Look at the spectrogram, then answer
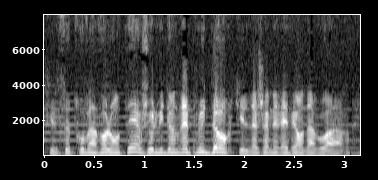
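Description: A man's voice: medium pitch, fairly even intonation, moderate pace, faint music behind, lightly acted. A man voicing an older king who speaks with commanding force in a storybook reading. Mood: angry. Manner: thundering, commanding.

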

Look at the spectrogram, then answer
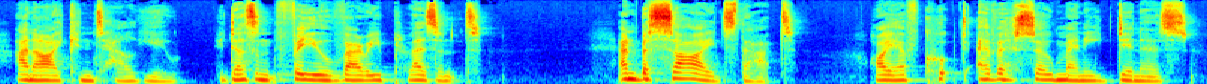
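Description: A woman's voice: on the low side, darkish tone, close to an everyday voice. A woman voicing a weary, grumbling old iron cooking pot in a storybook.

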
